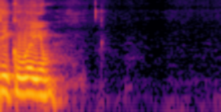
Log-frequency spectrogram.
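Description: A man speaking Malayalam for about half a second, then the sound cuts to dead silence.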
